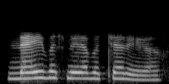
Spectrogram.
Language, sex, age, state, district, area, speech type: Hindi, female, 18-30, Uttar Pradesh, Bhadohi, urban, conversation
